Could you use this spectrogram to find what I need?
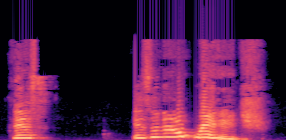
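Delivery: high-pitched indignant little bee; outraged bee. A narrator's reading. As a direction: protest loudly in a high bee voice. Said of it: "buzzed the bee".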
